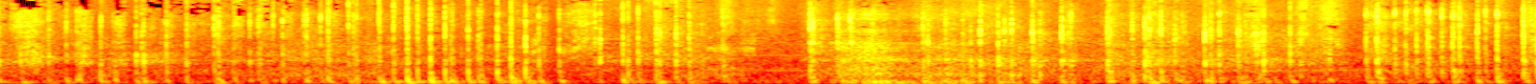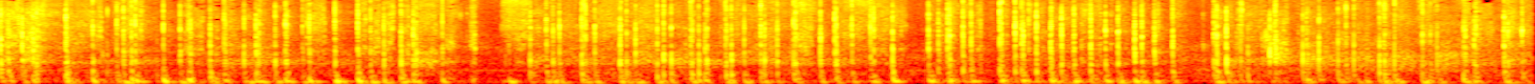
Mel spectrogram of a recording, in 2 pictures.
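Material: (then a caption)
Plastic. A medium, soft plastic squeeze tube of Balea shower scrub, hollow and apparently filled, is held in one hand and tapped with fingernails or fingertips. The result is a long, fast run of quick, dull taps with a deep, thumpy low end and a crisp bright click on top. The taps come in bursts with brief pauses.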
